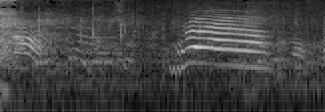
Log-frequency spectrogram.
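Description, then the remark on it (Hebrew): A cat named Shon, just given cheese, meows twice, a short cry at the start and a longer, louder, drawn-out meow a couple of seconds later, with quiet background in between. “למה אתה תמיד חייב לשרוד קודם? חתול מוזר.”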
